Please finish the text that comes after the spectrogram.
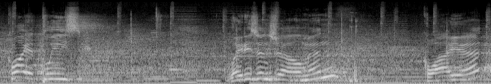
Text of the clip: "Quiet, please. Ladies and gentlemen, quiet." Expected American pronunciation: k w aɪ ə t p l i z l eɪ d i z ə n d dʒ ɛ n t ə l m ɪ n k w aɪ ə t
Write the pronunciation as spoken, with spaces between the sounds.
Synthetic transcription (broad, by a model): k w aɪ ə t p l i z l eɪ d i z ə n dʒ ɛ n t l m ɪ n k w aɪ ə t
